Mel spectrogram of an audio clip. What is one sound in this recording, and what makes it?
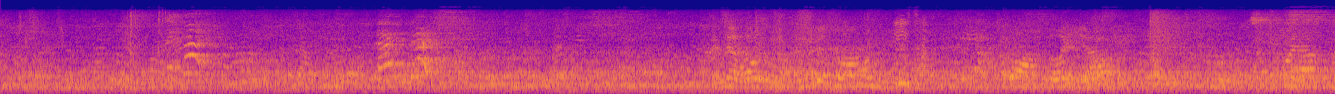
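A boy's cotton uniform snaps with quick punches and kicks.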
